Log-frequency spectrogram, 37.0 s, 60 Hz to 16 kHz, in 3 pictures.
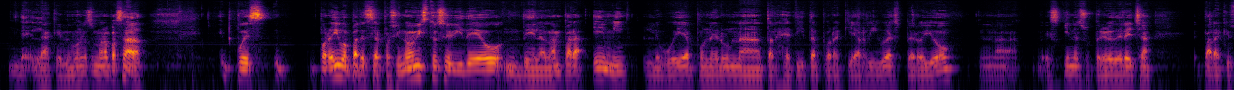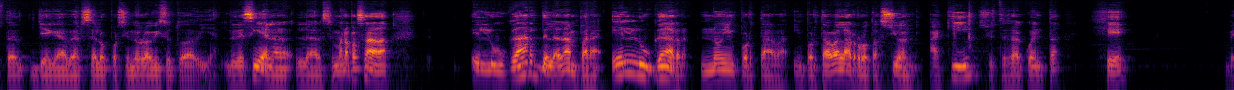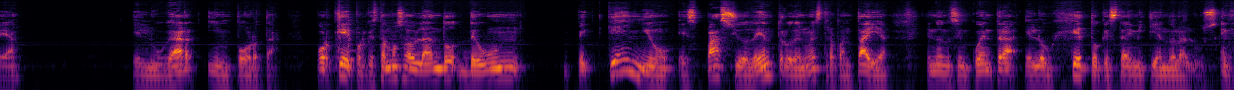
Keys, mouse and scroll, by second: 22.5 g, 28.7 Escape.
